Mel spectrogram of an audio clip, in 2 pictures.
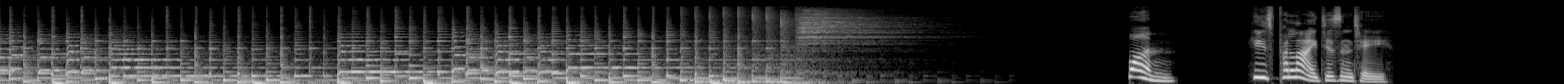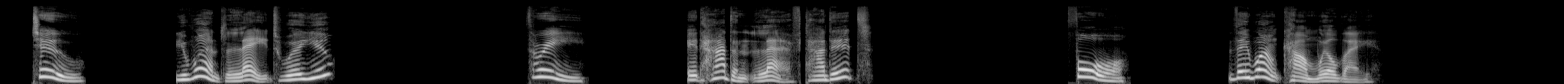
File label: intonation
